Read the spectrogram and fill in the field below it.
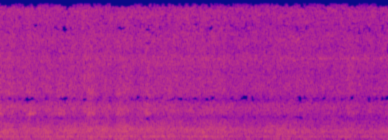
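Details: Honey bees from a feral hive inside a tractor tire at a citrus orchard in Mission, Texas, during removal of the colony: an even, continuous low drone of many bees with no other clear sounds.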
